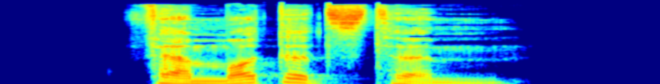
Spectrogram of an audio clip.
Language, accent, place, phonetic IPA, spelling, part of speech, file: German, Germany, Berlin, [fɛɐ̯ˈmɔtət͡stəm], vermottetstem, adjective, De-vermottetstem.ogg
- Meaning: strong dative masculine/neuter singular superlative degree of vermottet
